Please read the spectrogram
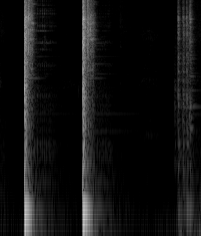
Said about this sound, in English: Rolling pin. Tenderizer.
